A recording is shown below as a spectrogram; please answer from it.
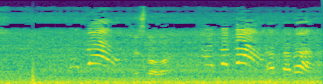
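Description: Road and engine noise inside the cabin of a moving car: a steady low rumble, with a voice over it a few times.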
